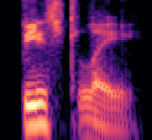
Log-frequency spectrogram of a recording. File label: "beastly", American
